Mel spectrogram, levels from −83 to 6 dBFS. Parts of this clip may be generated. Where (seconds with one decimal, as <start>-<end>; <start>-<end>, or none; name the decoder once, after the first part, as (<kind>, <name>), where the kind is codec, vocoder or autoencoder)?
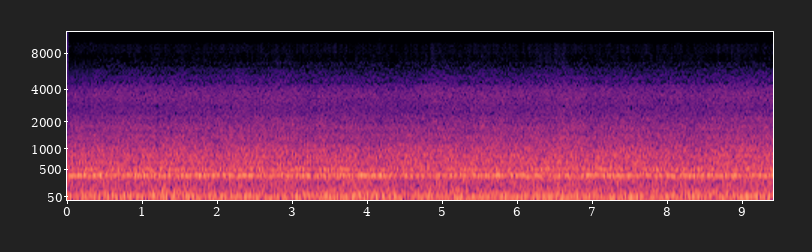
0.0-1.2 (vocoder, Vocos); 1.9-3.3; 3.8-4.9; 5.5-9.4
